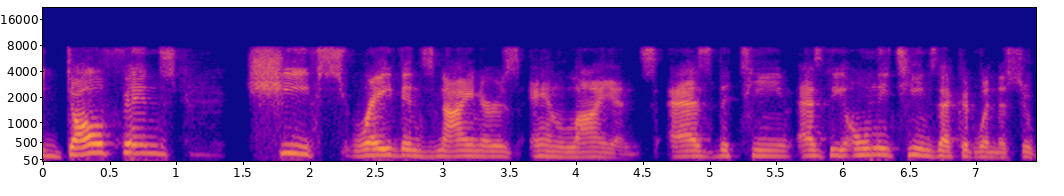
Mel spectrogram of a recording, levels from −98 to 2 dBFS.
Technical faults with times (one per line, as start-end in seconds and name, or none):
0.00-7.45 Speex codec
0.65-0.84 VoIP packet loss concealed by the speech codec
6.19-6.26 VoIP packet loss concealed by the speech codec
